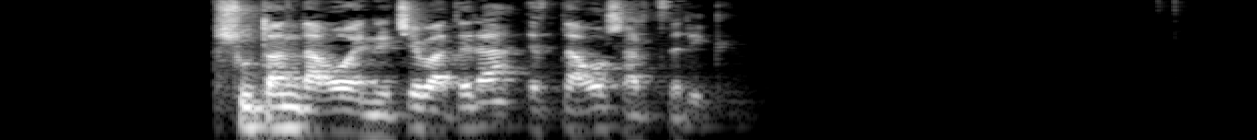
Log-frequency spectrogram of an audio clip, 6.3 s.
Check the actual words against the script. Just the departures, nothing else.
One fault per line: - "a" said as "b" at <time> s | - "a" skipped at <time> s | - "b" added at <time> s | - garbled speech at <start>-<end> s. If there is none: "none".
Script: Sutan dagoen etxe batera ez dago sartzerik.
none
